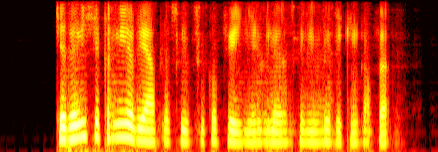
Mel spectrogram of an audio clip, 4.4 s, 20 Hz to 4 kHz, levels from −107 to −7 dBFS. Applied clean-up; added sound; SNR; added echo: neural separator model SepFormer WHAMR!.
